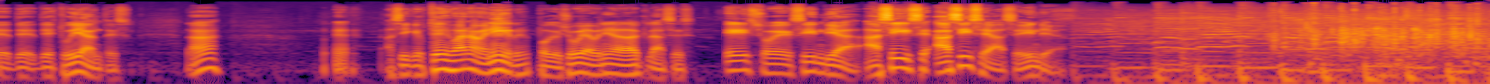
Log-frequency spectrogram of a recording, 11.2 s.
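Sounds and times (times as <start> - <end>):
speech: 0.0 - 1.8, 2.4 - 8.5
applause: 9.4 - 11.1.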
